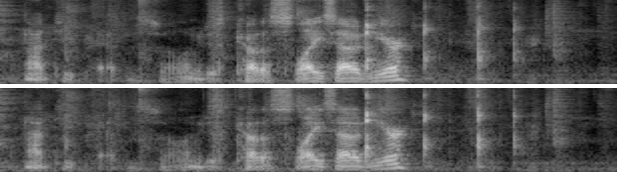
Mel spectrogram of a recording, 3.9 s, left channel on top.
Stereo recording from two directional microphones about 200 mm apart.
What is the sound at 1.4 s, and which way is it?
Speech, 50° left (ahead or behind).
